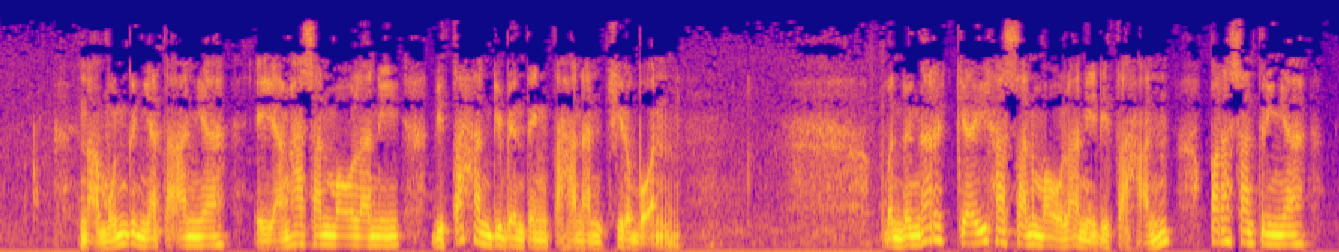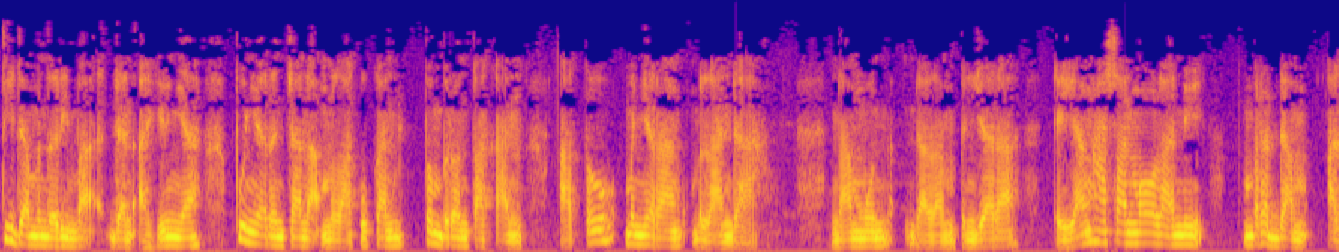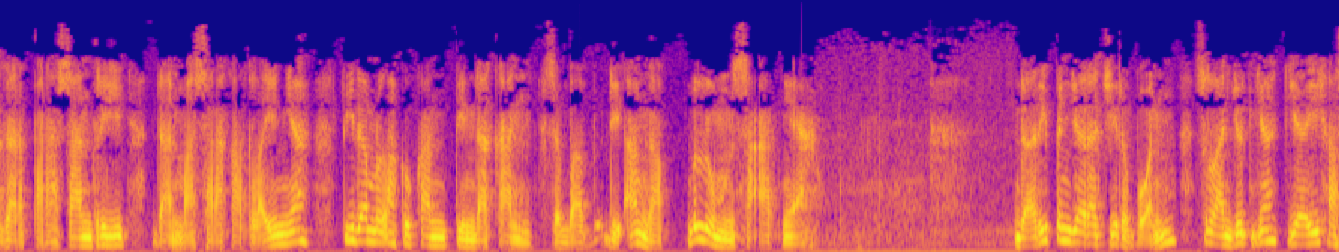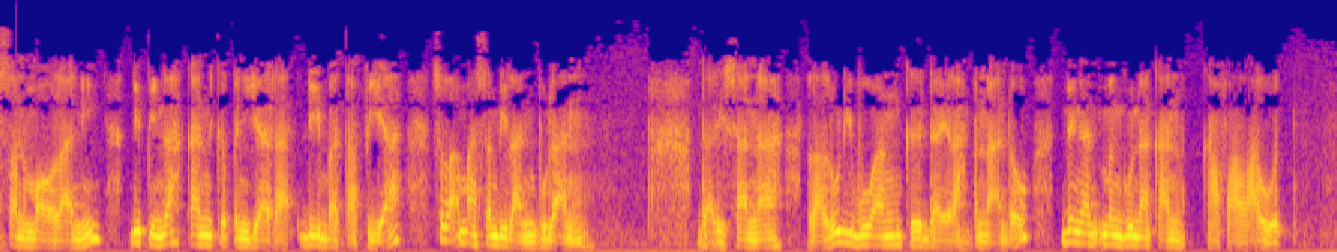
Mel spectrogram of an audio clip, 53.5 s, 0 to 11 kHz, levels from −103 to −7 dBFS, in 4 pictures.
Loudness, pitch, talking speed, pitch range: -16 LUFS, 100 Hz, 85 wpm, 85-115 Hz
